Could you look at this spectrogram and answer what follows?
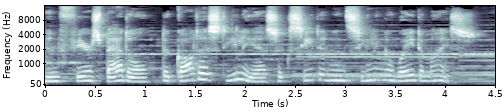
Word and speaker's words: Hylia: Because people pronounce it Hylia when it's Hylia.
